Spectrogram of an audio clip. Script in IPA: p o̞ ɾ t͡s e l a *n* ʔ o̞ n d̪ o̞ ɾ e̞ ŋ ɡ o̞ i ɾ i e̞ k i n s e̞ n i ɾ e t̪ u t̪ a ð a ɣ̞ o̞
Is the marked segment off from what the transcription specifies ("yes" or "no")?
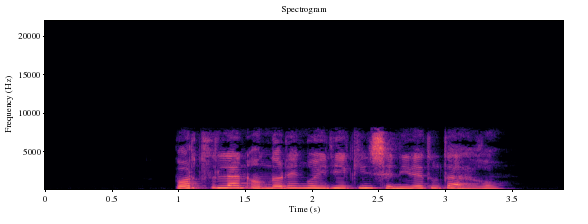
no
